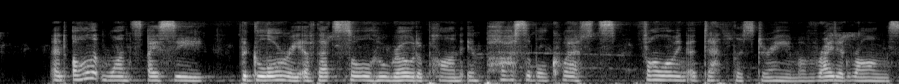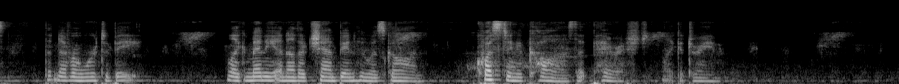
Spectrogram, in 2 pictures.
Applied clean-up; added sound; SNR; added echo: neural separator model SepFormer DNS4.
